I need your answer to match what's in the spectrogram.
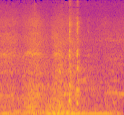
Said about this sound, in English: This is a nightly thing. the neighbor revving the truck in the background? It's a motorcycle with a really loud stereo on it.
